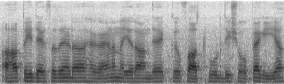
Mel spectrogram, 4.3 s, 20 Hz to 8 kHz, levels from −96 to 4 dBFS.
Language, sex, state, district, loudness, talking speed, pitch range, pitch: Punjabi, male, Punjab, Kapurthala, -18 LUFS, 240 wpm, 115-120 Hz, 115 Hz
